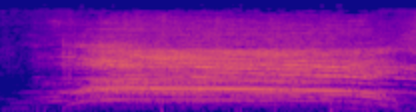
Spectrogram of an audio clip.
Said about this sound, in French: Est-ce que vous aimez ça crier pour rien?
